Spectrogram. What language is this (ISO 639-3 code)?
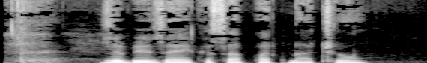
pus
